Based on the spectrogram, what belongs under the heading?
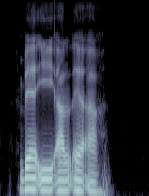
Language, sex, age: Norwegian, male, 35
